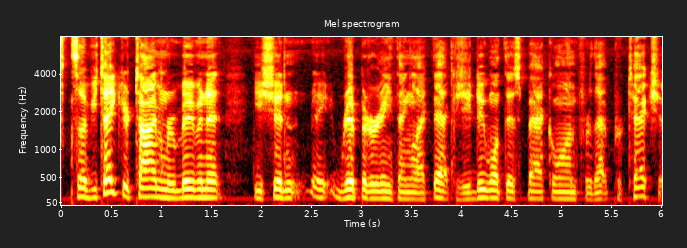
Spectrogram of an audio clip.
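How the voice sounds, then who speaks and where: Very fast speech comes from a man with ordinary pitch variation. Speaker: auto repair instructor. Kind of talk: tutorial. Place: open country.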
